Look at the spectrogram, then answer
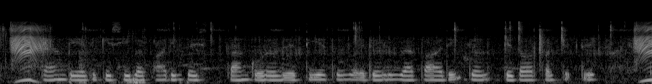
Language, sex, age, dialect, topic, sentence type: Hindi, female, 25-30, Marwari Dhudhari, banking, statement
